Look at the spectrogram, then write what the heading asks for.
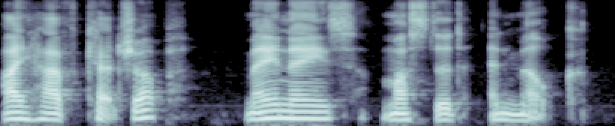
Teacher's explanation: each item steps up slightly in Pitch inflection sorry except for the last one which Falls it's powerful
